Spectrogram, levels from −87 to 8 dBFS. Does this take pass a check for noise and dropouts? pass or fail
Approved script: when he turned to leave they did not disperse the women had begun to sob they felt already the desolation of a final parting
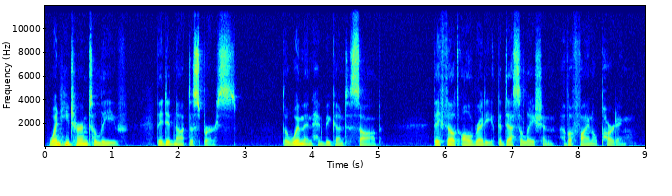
pass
